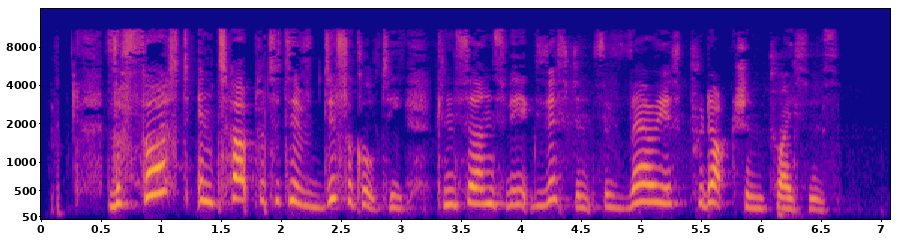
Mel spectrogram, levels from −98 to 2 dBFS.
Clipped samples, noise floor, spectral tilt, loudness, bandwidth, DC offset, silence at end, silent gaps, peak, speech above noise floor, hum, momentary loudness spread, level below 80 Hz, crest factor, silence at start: under 0.1%; -48 dBFS; -4 dB/octave; -24 LUFS; 11.5 kHz; under 0.1%; 0.55 s; none; -4 dBFS; 23 dB; none; 16 LU; -70 dBFS; 22 dB; 0.35 s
